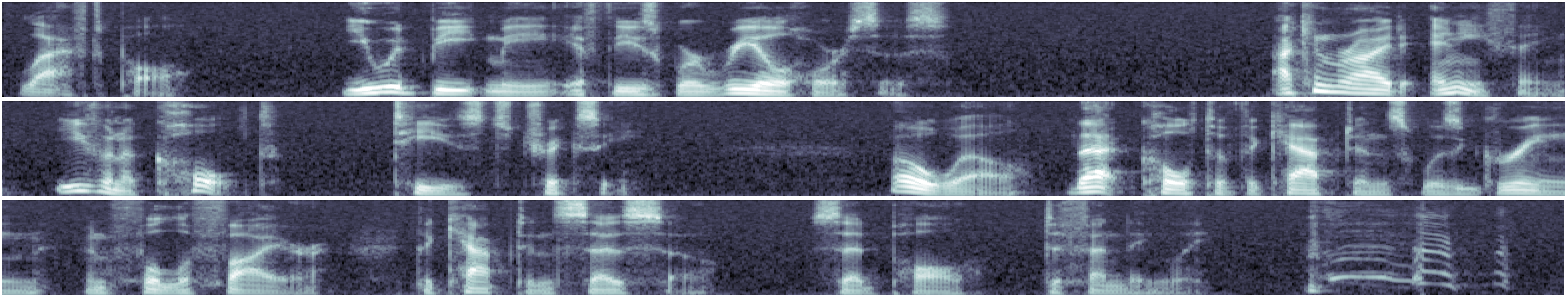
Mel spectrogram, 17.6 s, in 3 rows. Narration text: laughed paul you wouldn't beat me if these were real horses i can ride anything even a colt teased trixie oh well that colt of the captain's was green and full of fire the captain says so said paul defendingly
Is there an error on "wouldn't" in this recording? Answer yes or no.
yes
